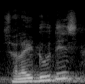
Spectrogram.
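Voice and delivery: rising, tempted "Shall I do this?" in a normal voice; eager half of the inner debate; hopeful question. Acted. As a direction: ask it as the side that wants to. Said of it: "Hamletian human conflict".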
